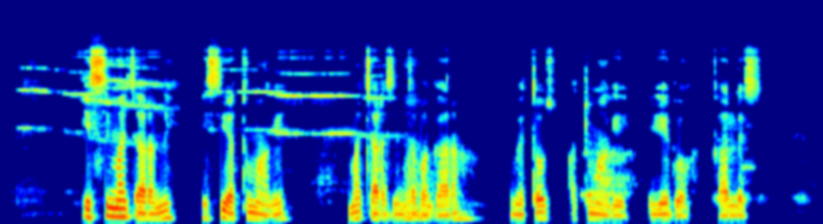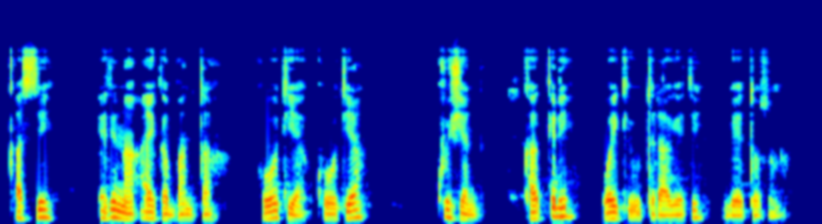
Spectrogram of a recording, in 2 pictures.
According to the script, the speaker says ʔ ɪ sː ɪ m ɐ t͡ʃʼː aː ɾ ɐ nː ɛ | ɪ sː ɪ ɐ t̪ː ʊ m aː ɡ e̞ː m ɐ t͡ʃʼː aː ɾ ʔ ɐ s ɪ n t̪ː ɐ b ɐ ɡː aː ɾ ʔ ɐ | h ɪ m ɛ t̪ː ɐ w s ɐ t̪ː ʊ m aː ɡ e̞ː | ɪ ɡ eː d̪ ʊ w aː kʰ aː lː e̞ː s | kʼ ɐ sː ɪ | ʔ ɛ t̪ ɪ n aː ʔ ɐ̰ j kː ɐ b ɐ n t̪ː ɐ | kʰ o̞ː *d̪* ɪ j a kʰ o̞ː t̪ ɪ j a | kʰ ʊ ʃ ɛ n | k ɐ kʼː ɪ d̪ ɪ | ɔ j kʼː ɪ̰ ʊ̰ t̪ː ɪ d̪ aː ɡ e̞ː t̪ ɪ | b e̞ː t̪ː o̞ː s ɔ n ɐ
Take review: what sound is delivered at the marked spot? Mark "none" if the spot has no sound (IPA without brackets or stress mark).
t̪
